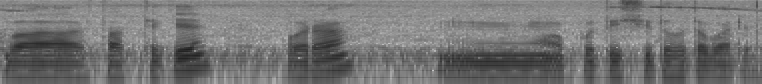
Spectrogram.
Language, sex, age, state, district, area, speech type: Bengali, male, 18-30, West Bengal, Paschim Medinipur, rural, spontaneous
